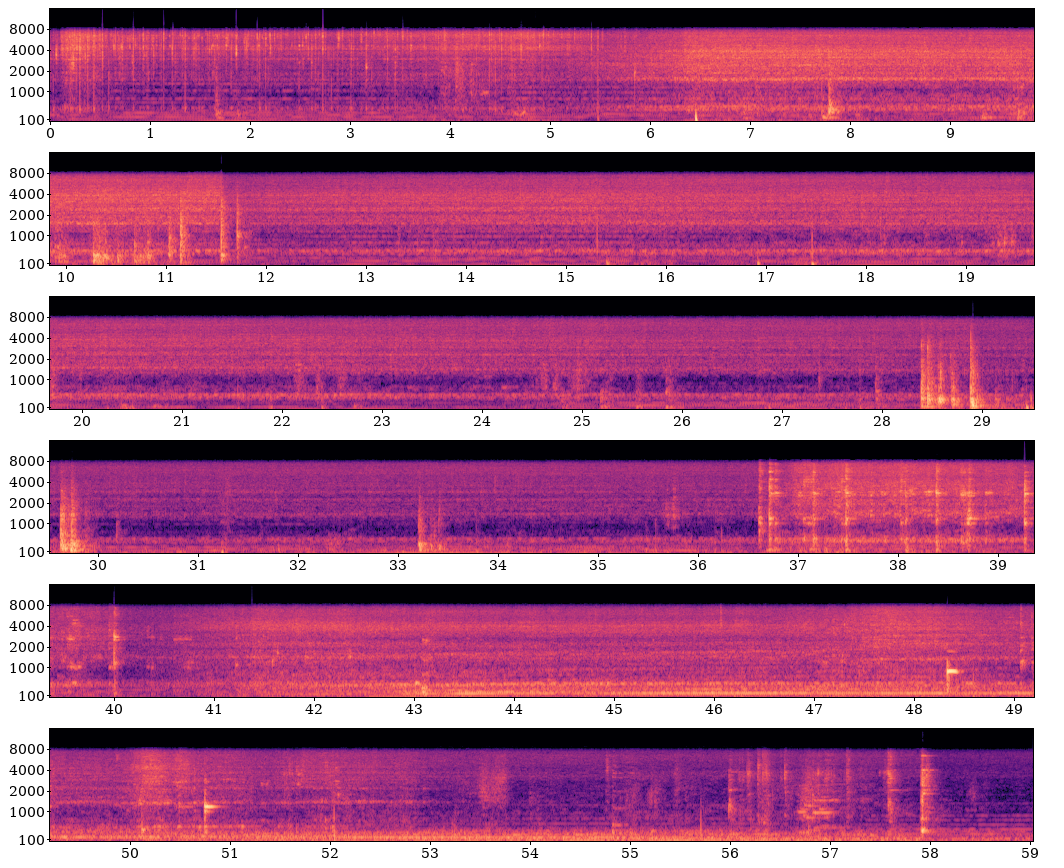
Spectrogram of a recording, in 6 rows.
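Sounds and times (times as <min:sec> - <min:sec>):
food sizzling in a pot: 0:00.0 - 0:59.0
metal spoon scraping a pot: 0:36.6 - 0:41.0.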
